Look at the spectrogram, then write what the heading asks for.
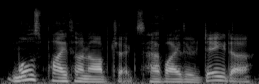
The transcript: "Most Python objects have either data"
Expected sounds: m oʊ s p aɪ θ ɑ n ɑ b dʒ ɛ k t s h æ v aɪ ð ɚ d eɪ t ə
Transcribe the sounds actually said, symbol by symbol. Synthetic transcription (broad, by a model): m oʊ s p aɪ θ ɑ n ɑ b dʒ ɛ k t s h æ v aɪ ð ɚ d eɪ t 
